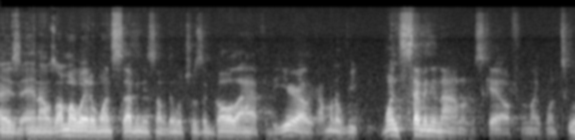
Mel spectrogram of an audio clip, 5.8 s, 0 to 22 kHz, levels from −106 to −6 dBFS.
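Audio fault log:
Throughout: echo with no canceller, speech shadowed roughly 0.2 s later by a copy about 26 dB down, shown as a faint delayed repeat of each syllable on a spectrogram.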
